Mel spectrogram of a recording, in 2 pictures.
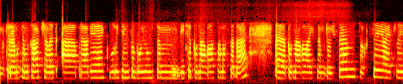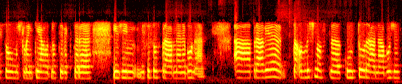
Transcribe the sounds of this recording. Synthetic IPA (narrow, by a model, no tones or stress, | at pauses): k̚t̪ɛɾɛːmusɛmusɛlat͡ʃɛlɪt̪ʔapɾaːvjɛkvuːlɪcɛmt̪o̞bo̞juːmsɛmvjiːt͡sɛpoznaːvalasamasɛbɛ | po̞znaːvalajsɛmɡdo̞jsɛmt͡so̞xt͡sɪajɛst̪lɪjso̞wmɪʃlɛŋkɪaɦo̞dno̞t̪ɪvɛkt̪ɛɾɛːvjɛriːmjɛslɪso̞wspɾaːvnɛːnɛbo̞nɛ̰ | ʔapɾaːvjɛt̪aʔo̞dlɪʃno̞st̪kult̪uɾanaːbo̞ʒɛns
